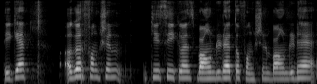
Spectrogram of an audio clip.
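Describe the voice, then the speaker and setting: This woman's voice sits a little high, clear and resonant with a touch of mellowness, moving a little fast with fairly even intonation. Teaching maths for exam prep, she blends English terms into Hindi, answers her own questions, and goes over key points again.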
